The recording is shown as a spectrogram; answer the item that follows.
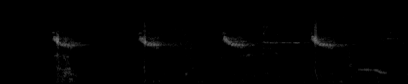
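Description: A bird singing: a series of four clear whistled notes, each sliding downward, about one a second, quieter than the preacher's voice.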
